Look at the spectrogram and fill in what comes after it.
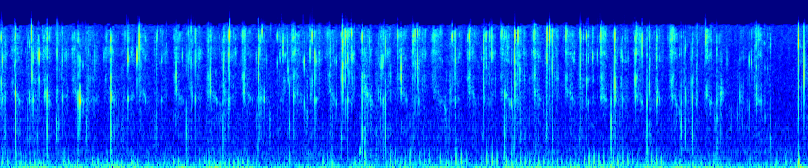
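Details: A cat eating food indoors: dense, rapid wet chewing and crunching clicks run continuously throughout, with soft low rumbling beneath and no other clear sounds.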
